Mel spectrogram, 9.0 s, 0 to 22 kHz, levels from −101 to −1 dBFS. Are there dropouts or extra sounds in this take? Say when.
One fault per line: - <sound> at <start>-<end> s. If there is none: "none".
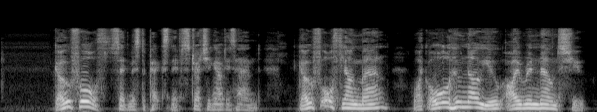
none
